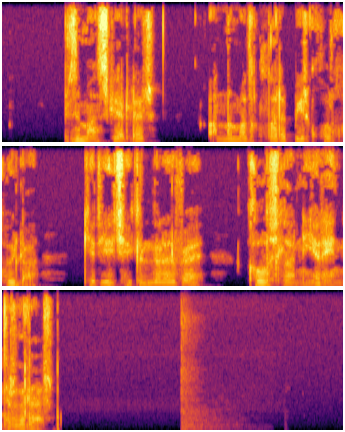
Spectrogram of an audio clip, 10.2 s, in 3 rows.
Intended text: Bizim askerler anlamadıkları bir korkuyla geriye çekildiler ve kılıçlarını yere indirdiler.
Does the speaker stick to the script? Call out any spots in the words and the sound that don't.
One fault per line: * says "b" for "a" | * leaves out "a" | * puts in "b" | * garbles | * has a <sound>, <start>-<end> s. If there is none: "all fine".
* has a thud, 8.6-9.6 s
